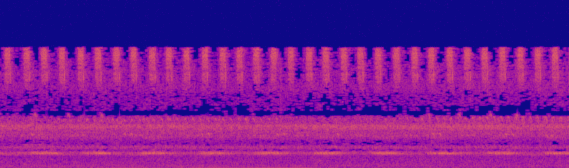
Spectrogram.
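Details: Crickets calling in the evening outside on a deck, evenly spaced short chirps about twice a second, while a low steady hum rises briefly for two seconds beneath the hiss.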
